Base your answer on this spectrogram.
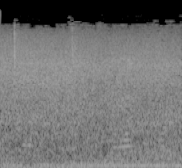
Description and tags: newjersey OC bw underloop
Loopable snippets of boardwalk and various other Ocean City noises.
